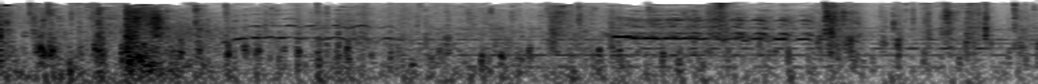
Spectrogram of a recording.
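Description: Cavalry horses galloping over a dirt street, a dense clatter of hoofbeats, with horses whinnying twice, about a second and three seconds in, under a film score.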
